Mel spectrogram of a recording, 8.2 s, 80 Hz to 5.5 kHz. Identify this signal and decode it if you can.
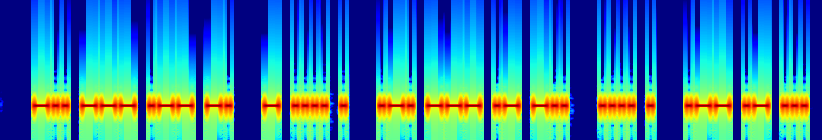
Morse code, heard as a keyed tone, about 25 wpm, 600 Hz. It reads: DOWN THE ROAD HE WAS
